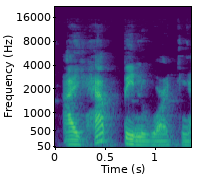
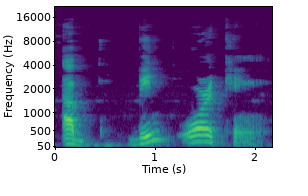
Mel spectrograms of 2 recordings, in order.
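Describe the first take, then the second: First: The words I and have are said separately. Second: I and have merge into one short syllable.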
